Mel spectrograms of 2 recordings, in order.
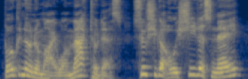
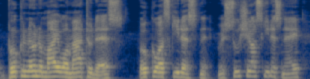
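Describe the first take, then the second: First: Exaggerated foreign-accented Japanese with swooping pitch; mock beginner's Japanese, pitch lurching up and down; clumsy learner Japanese. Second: Put-on foreign-accented Japanese with the swoops held level; clumsy beginner's Japanese, trying to keep the pitch even; learner attempting flat Japanese. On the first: Showing how untrained learners end up talking, clumsy foreign accent in Japanese. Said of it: "would otherwise end up talking like this".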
